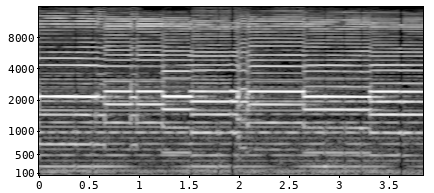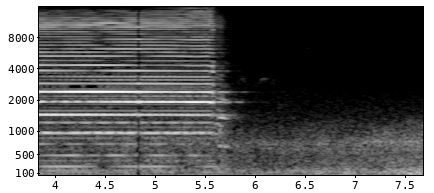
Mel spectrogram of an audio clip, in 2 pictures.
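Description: Bagpipes playing a tune over their steady drones; the tune and drones stop together about five and a half seconds in, leaving only a faint hiss.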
